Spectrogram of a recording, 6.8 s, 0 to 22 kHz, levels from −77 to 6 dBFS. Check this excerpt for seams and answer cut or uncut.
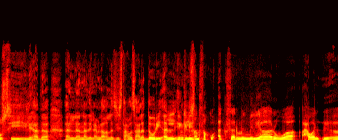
cut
